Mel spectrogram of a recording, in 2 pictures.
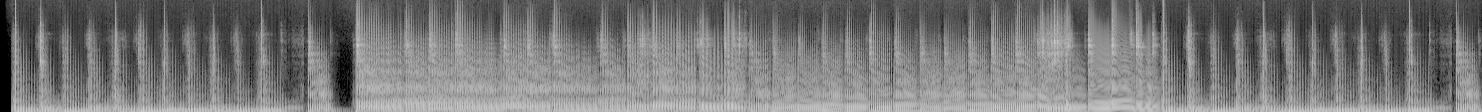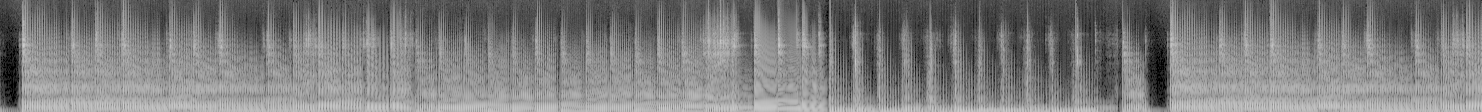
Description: E Bass active

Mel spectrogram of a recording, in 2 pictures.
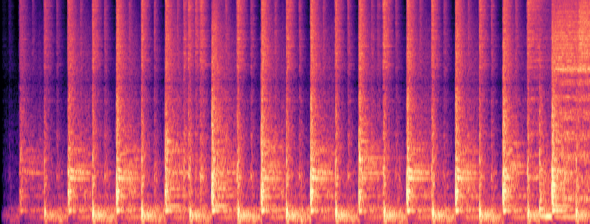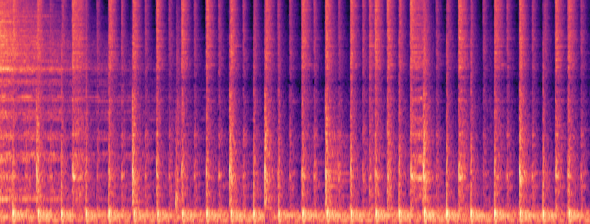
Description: Mono Drum Room

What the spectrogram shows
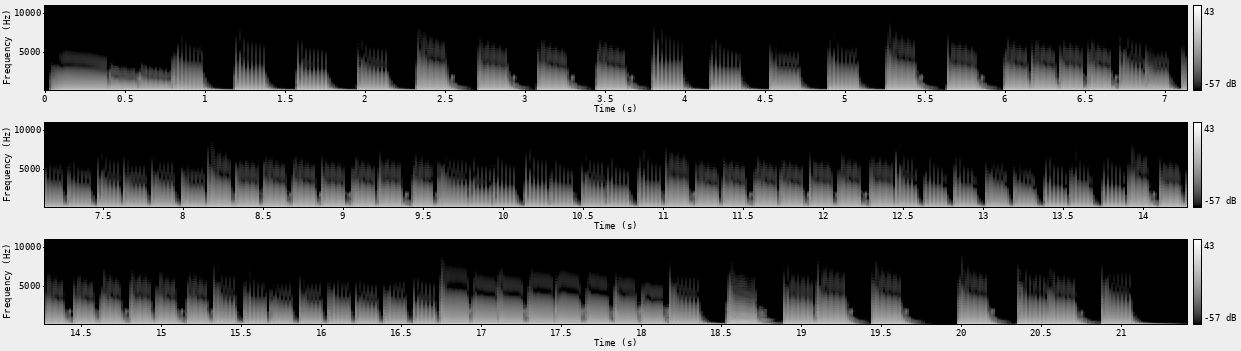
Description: karacterised Bass active

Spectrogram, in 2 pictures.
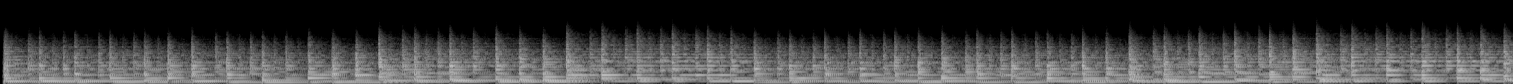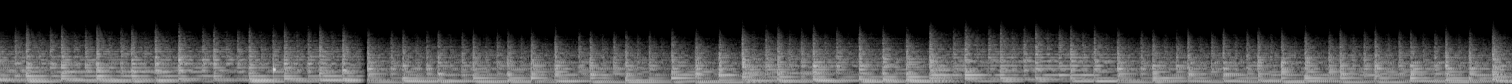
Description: Synth Stabs bypassed; xpressor

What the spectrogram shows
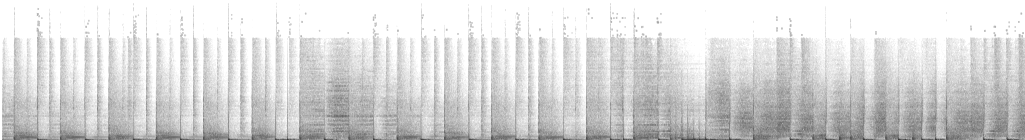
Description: Drum Buss active; nveloped Drum Buss

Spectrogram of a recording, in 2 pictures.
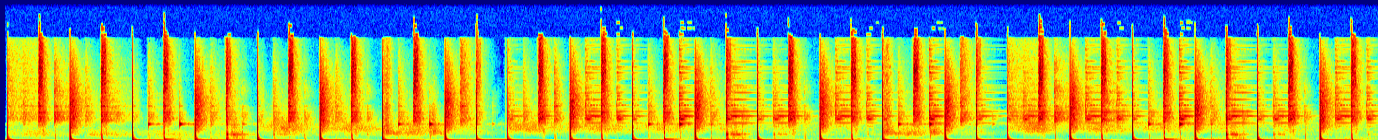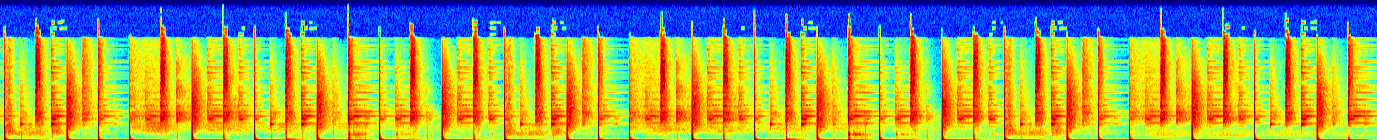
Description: Elektro Beat

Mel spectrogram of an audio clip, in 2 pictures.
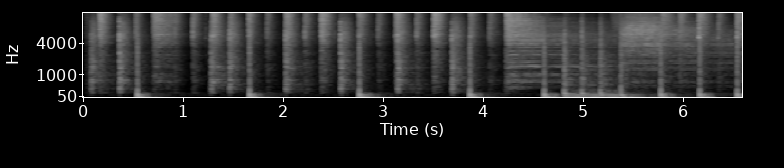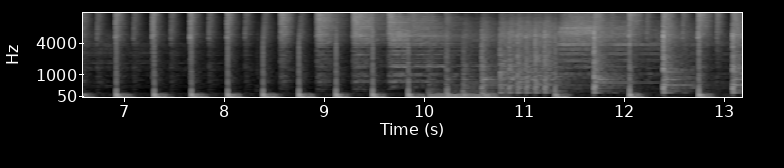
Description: mpressored Drum Buss active

